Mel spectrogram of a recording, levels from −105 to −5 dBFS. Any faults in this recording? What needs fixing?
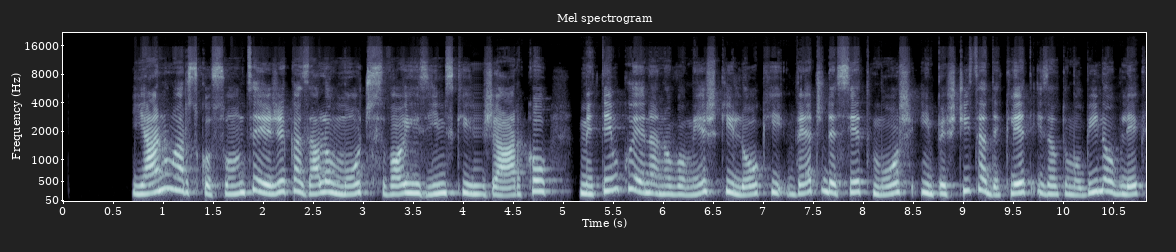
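Around 4.11 to 4.22 s there is a short stall from a late packet. A packet missed its playout time and the jitter buffer ran dry. The receiver held the last sound for about 82 ms until the packet arrived. Playback then resumed where it stopped, so nothing is lost. The sound is simply drawn out, with a faint buzz or dip. The delay also grew by 82 ms. A deeper jitter buffer, or a steadier network path, would prevent it.

From 9.01 to 10.22 s a jitter buffer speed-up is audible. The buffer had built up more audio than it wanted, so the receiver trimmed small pitch-period chunks again and again. In total roughly a tenth of a second was removed. The speech runs at about 107% of normal pace while the pitch stays the same. It sounds slightly rushed. Letting the buffer shrink more gradually would prevent it.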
